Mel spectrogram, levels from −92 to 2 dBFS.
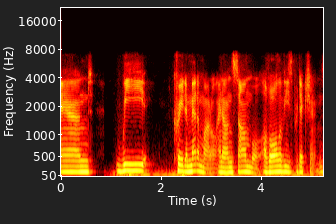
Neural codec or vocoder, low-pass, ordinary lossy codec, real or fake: none; 7.2 kHz; Opus, 16 kbps; real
